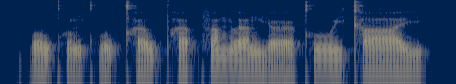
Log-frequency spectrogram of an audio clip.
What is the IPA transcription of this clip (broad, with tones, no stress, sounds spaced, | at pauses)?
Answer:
p o˨˥ w kʰ ʊ˨˩ ŋ kʷʰ ɐ˨˩ w kʰ ɐ˨˥ w pʰ ɐ˨ p̚ f ɐ˥ m l ɐ˧ ŋ j œː˨˩ kʰ uː˥ j kʰ aː˥ j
